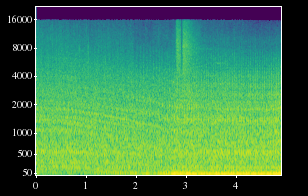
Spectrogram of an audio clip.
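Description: A farm machine in Farming Simulator 22 lets out a sudden loud air hiss partway through, over a steady low engine rumble.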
